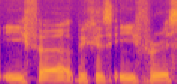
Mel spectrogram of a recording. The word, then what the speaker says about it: Aoife: If I say my name, lots of people say Ether and Aoife.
